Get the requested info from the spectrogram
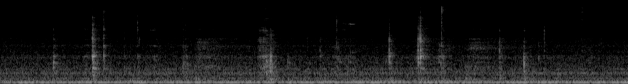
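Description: A welding ground clamp being handled and clamped on, giving a few scattered sharp metallic clicks and knocks over a steady low hum.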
